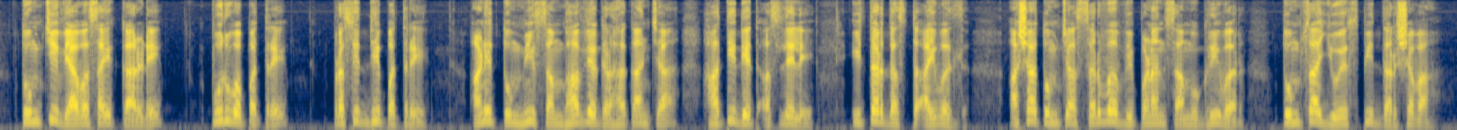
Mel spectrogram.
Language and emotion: Marathi, neutral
